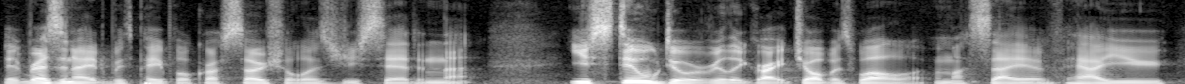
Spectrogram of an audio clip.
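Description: A man's voice: lowish voice, fairly even intonation, fast, vocal fry, a bit bright. A man hosting a conversational interview, speaking reflectively and affirmingly with hesitant, searching phrasing. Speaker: interviewer, host.

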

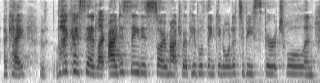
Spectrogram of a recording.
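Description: A woman's voice: on the high side, fairly even intonation, a little fast, fairly bright tone. A young adult woman hosting a solo podcast, talking earnestly and repeating herself, with many "like"s and "okay"s. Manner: earnest, repetitive, filler-heavy with frequent "like". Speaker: podcast host and mentor.

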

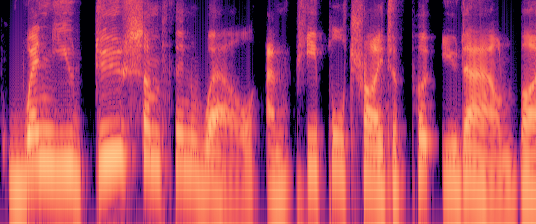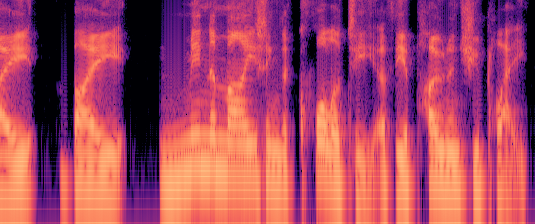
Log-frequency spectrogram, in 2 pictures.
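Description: A man's voice: a little high, expressive, normal speed, few pauses, dry recording, clean studio sound. An English man co-hosting a podcast in casual chat, playful and wry. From England. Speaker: podcast co-host.

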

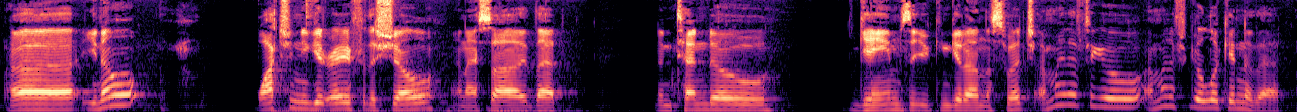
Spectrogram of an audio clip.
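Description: A man's voice: fairly high pitch, expressive, moderate pace, a little mellow. A man chatting casually as a talk show guest, giving short, offhand, laid-back remarks. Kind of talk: casual chat.

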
